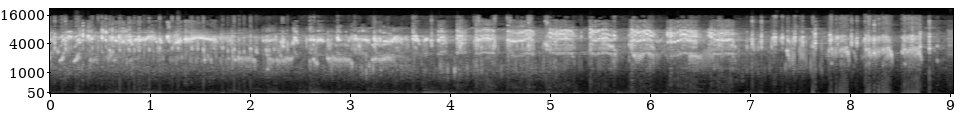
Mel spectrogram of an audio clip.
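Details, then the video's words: Calling sound meant to attract swiftlets at feeding areas and flight paths, stereo mix with supporting calls: thick, steady chatter of shrill twitters and chirps, breaking into rapid clicking bursts toward the end. "Suara Panggil Burung Walet"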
